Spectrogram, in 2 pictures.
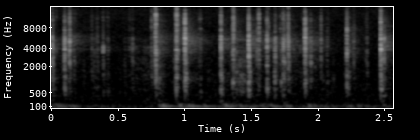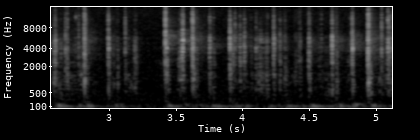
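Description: Fingertips with painted nails on both hands type rapidly on a full-size black plastic computer keyboard resting on a white fur rug. The result is a fast, continuous stream of short, sharp, bright key clicks over a faint low hum.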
